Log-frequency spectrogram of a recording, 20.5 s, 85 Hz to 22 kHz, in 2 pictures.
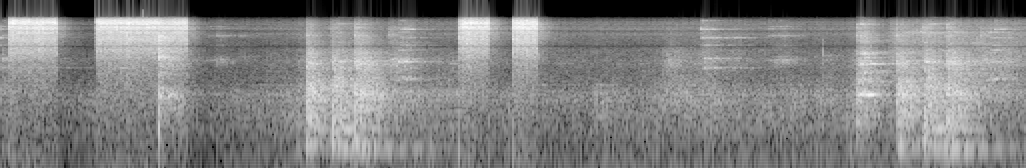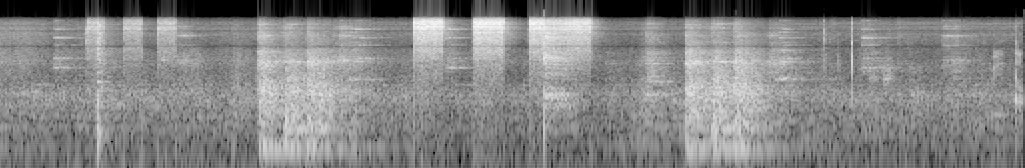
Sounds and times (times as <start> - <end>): Spray: 0.0 - 2.0, 4.6 - 5.5, 11.1 - 12.0, 14.4 - 16.2
Speech: 20.1 - 20.5.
